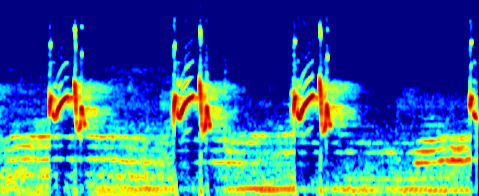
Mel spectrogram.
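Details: Lure recording of a bar-winged prinia to make prinias respond: three loud upslurred chirps with clicky edges, about a second apart, over a low rumbling hum.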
